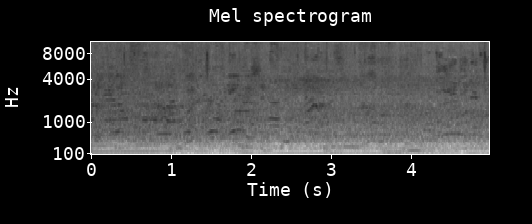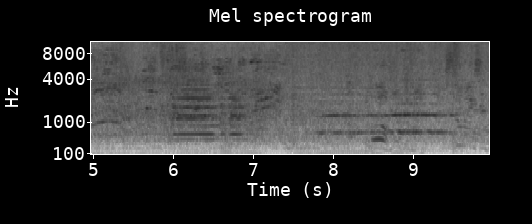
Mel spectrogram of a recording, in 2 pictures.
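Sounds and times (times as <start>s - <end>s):
bus engine drone inside a bumpy rattling bus: 0.0s - 9.9s
people chattering quietly: 0.0s - 9.9s
road rumble inside a bus: 0.0s - 9.9s
vehicle horns tooting briefly: 5.8s - 9.8s.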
